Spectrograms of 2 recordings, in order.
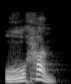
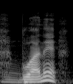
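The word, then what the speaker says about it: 武汉: 자 2위는 잘 모르실 텐데 이거는 우한. 한국어 발음 무한이라는 네네. 지역입니다. 무한에 그 热干面이라고 있어요.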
